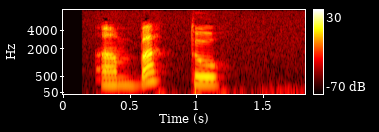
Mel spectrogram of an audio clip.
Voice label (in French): "un bateau", francais; phonetique; les voyelles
